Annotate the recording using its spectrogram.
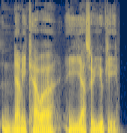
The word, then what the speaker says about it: Namikawa Yasuyuki: We spent the entire episode talking about Namikawa Yasuyuki, and I ended up mispronouncing his name early on in the show, which meant that John mispronounced his name through the show as well. The pronunciation that we used in the last episode is incorrect. It is Namikawa Yasuyuki.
